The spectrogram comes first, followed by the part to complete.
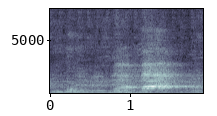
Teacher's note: Huruf dal makhrajnya ujung lidah bertemu pangkal gigi seri atas.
